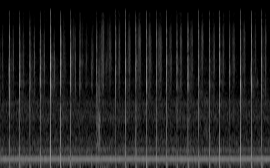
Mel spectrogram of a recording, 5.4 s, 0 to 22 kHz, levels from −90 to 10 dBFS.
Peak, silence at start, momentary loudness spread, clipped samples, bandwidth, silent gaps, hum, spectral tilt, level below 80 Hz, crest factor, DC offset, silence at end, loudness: 0 dBFS; 0 s; 14 LU; under 0.1%; 17 kHz; none; none; -1.5 dB/octave; -60 dBFS; 38 dB; under 0.1%; 0 s; -37 LUFS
